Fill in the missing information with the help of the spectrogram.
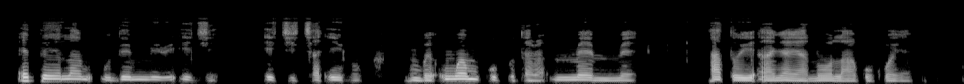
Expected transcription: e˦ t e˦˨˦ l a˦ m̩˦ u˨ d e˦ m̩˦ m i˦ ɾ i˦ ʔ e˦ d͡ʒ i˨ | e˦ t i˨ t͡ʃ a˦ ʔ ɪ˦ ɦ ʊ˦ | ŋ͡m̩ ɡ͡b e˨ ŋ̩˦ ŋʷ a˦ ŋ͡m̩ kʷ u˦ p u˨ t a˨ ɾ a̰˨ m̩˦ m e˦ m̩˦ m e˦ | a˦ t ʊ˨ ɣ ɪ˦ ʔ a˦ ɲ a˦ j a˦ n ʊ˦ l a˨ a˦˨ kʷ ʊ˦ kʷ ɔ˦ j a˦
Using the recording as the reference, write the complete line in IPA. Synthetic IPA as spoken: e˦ t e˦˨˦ l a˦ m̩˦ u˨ d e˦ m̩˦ m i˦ ɾ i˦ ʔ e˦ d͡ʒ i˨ | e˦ t͡ʃ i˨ t͡ʃ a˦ ʔ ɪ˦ ɦ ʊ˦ | ŋ͡m̩ ɡ͡b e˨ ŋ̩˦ ŋʷ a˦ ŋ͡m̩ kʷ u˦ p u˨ t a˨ ɾ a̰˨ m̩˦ m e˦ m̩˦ m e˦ | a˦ t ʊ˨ ɣ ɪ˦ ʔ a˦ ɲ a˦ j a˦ n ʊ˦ l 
